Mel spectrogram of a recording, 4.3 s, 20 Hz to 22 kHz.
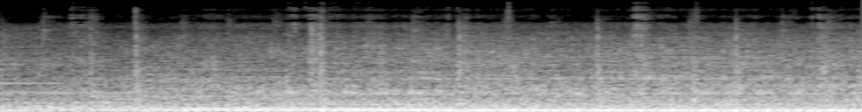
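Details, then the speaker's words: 1985 Chevy Suburban C20, Chevy 350 V8, warm with 195 thermostat, after carbon-cleaner heat soak: deep, steady idle rumble with slight rise and fall, runs smooth; small dark smoke puff at startup, suspected valve seals. "It sounds good. There's a little puff of dark smoke uh when it first started."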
